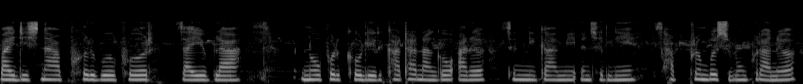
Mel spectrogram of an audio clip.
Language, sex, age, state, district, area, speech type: Bodo, female, 18-30, Assam, Baksa, rural, spontaneous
